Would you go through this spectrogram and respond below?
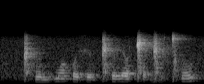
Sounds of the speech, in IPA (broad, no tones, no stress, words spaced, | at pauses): ǁʰũbʊ bɔ̃koxʲʊbǁʰu lʲɔǁɤ ɡ͡ǁuǀʰũ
